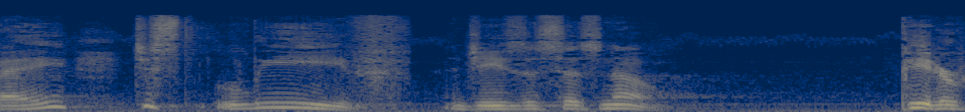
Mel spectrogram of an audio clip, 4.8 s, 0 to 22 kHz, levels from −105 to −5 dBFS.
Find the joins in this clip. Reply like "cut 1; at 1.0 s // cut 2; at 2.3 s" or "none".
cut 1; at 2.0 s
